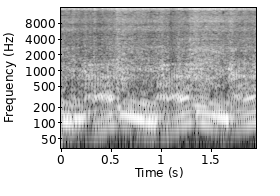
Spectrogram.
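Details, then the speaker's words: Raider 150 motorcycle brought in for ticking (lagitik) noise, started cold after the bent, scored cam was replaced: crisp revs rise and fall smoothly with no ticking or clatter under the exhaust. Engine healthy. "O ayan naandar na Ong mga Kula oh bub umban"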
